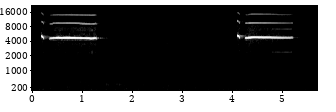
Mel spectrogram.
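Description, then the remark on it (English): A broad-winged hawk, a small brown hawk the size of a crow, gives two thin, high-pitched whistled calls, each a quick introductory pip followed by a long, steady, piercing note, separated by a few seconds of silence. “And then there is the broad-winged hawk, whose call, like that of its relatives, is non-imposing.”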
